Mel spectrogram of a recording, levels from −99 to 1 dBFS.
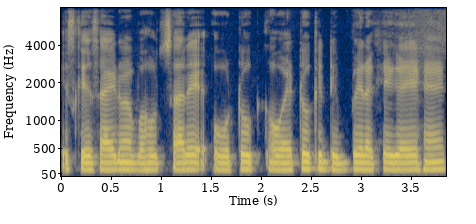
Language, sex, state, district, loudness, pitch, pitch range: Hindi, male, Jharkhand, Deoghar, -15 LUFS, 125 Hz, 120-125 Hz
